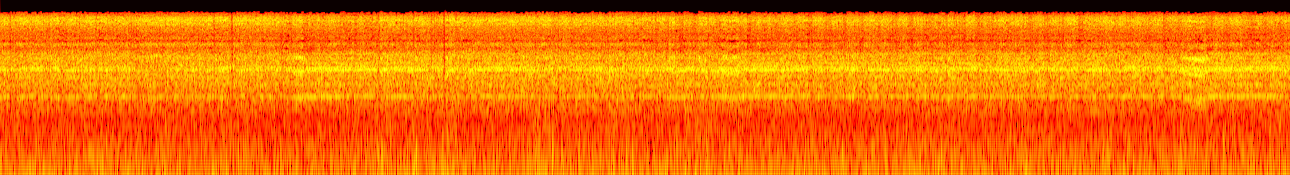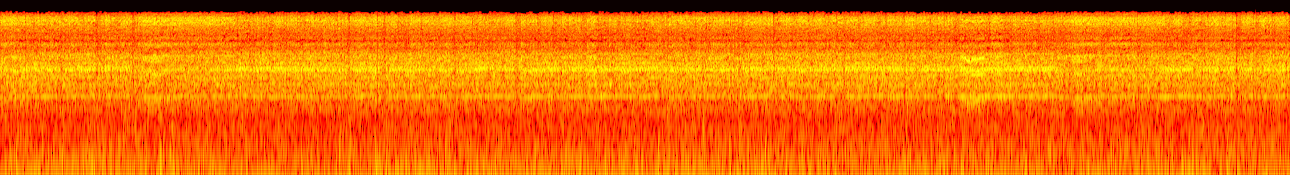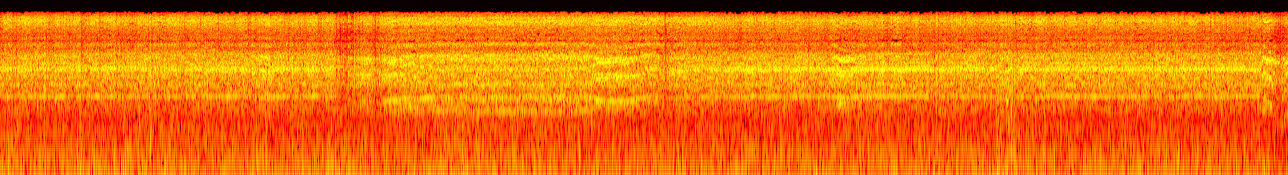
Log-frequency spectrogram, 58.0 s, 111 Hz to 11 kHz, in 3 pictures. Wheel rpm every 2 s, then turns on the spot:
230, 230, 230, 240, 230, 230, 230, 230, 230, 230, 230, 230, 230, 230, 230, 230, 230, 230, 230, 230, 240, 230, 210, 200, 220, 230, 230, 230, 230.
none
